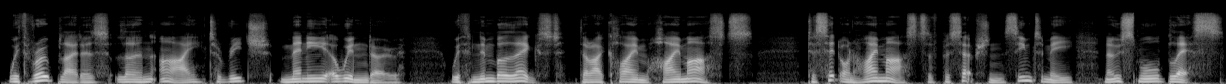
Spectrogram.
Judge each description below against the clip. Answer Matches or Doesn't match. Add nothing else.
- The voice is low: Matches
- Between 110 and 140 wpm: Doesn't match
